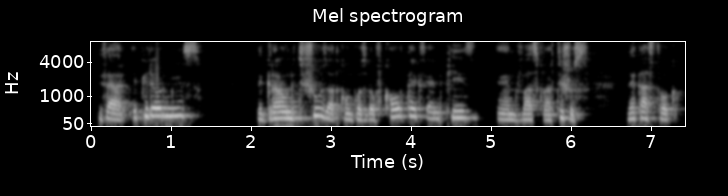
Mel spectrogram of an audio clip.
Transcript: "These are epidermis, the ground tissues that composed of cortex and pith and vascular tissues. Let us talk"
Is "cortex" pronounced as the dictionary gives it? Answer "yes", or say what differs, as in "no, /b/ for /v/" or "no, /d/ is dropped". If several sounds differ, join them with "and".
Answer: no, /l/ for /ɹ/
